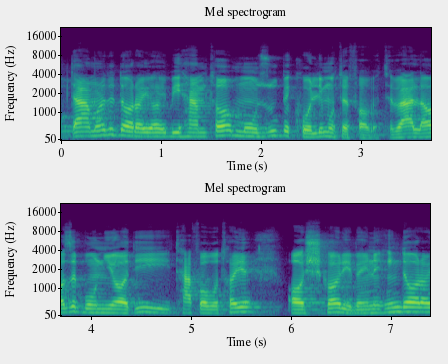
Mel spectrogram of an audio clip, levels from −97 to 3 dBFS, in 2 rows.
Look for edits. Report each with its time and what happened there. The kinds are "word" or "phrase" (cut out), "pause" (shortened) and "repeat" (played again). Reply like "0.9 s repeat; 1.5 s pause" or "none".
none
